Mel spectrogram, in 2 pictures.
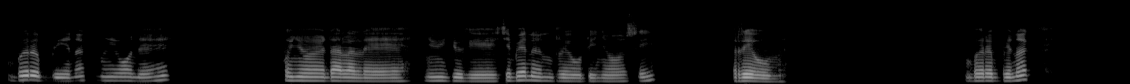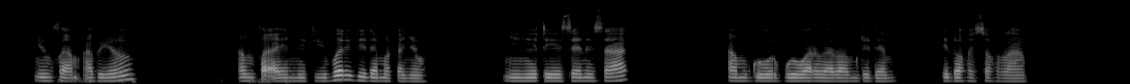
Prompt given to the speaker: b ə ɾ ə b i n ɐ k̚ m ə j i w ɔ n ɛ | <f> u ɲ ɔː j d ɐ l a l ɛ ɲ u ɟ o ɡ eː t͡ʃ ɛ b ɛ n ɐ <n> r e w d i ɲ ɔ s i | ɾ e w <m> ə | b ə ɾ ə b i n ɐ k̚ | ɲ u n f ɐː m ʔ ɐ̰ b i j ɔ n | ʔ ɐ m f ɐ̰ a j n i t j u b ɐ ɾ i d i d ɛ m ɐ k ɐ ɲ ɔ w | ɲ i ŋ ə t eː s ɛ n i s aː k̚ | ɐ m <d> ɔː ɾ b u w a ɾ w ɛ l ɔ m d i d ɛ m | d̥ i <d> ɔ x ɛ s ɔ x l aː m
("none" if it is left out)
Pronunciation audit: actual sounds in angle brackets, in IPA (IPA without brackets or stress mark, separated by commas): f, n, m, ɡ, d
